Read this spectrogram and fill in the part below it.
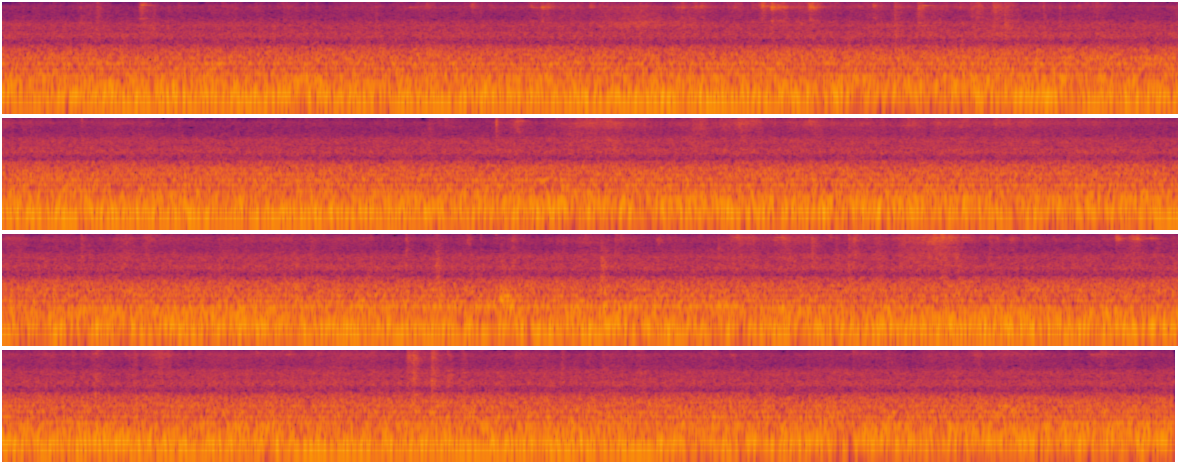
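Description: A vehicle's engine rumbles steadily while driving through a tunnel.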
